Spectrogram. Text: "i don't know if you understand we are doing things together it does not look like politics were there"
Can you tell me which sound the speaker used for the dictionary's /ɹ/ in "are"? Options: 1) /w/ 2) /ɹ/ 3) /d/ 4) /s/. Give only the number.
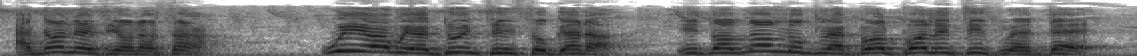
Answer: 1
